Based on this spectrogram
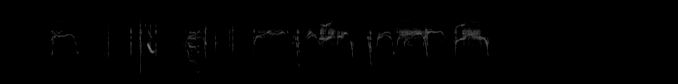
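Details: At an osprey nest in Finland on June 10, 2024, with the male bringing a fish for breakfast: a rapid, almost continuous run of shrill whistled chirps for about four seconds, then quiet.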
